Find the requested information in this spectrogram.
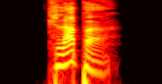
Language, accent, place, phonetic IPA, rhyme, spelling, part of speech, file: German, Germany, Berlin, [ˈklapɐ], -apɐ, klapper, verb, De-klapper.ogg
- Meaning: inflection of klappern: 1. first-person singular present 2. singular imperative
